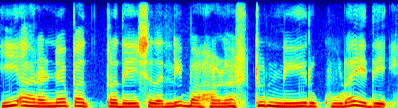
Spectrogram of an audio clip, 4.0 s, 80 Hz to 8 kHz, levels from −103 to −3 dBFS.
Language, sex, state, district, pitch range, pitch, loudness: Kannada, female, Karnataka, Bidar, 225-260 Hz, 235 Hz, -10 LUFS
